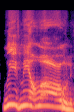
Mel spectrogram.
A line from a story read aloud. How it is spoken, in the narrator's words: he yells at her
